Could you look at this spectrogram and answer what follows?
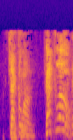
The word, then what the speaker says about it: Giacalone: Giacalone. It's Italian.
